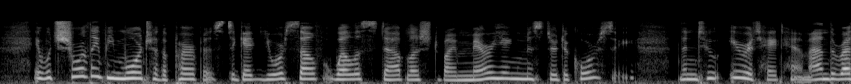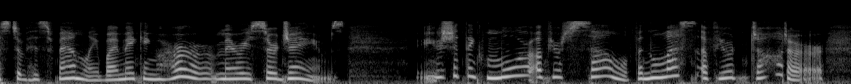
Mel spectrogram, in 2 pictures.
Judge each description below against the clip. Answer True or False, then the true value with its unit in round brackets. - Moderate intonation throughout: True (4.5 semitones)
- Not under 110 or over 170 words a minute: True (160 wpm)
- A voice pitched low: False (260 Hz)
